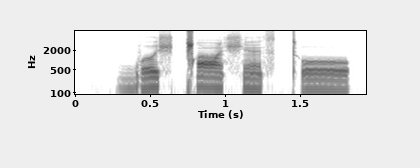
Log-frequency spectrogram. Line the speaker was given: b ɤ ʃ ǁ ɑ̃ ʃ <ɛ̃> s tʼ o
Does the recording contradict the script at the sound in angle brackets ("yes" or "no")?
no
